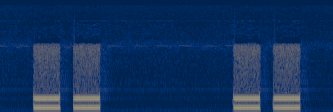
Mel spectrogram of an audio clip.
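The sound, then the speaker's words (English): A phone ringing tone on an outgoing call, heard as two double-ring bursts: two short buzzy rings, a long pause, then two more. It is steady and clear, with no voices. The call is placed to a woman on her birthday. “Let's see if she will pick up her phone.”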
